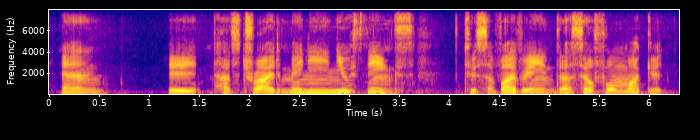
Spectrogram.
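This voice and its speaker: At a fairly slow pace, a man with a Japanese accent speaks at medium pitch. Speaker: student. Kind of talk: class presentation.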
